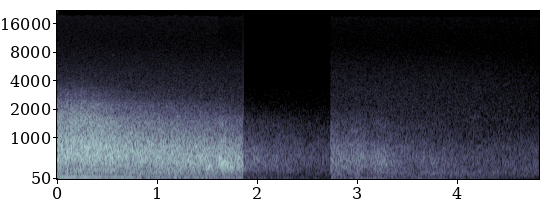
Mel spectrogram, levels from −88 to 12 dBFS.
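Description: At 1.86 s the digital gain likely dropped by about 17 dB in a single sample step, with no ramp, producing a sudden gain jump. Sound and background noise fall together abruptly, stay quieter until 2.73 s, then snap back up to their former level.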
